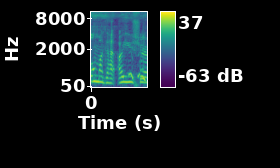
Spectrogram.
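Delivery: loud, flustered, full-panic outburst. Retelling how he panicked about what day it was: imitating someone panicking. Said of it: "He started panicking".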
